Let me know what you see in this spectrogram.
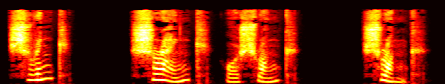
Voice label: "shrink", English

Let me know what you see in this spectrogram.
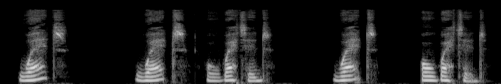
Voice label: "wet", English

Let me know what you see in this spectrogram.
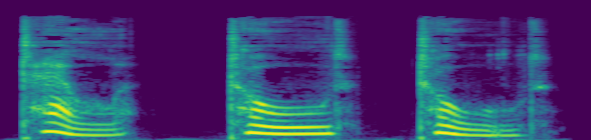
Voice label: "tell", English

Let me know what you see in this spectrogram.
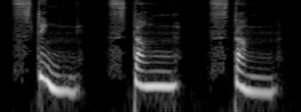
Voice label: "sting", English

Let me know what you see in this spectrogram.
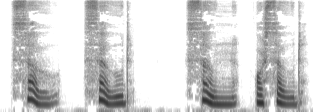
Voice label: "sew", English

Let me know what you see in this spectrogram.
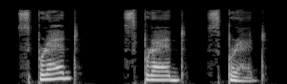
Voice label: "spread", English

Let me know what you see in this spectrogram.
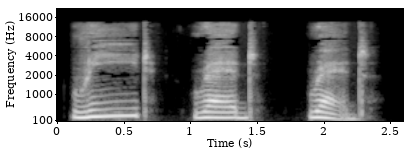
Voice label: "read", English

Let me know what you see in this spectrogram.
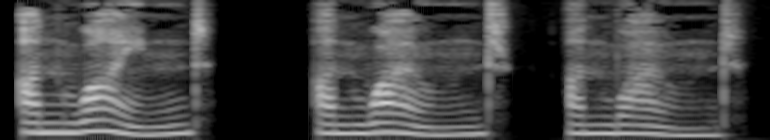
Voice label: "unwind", English

